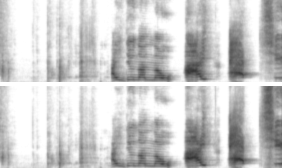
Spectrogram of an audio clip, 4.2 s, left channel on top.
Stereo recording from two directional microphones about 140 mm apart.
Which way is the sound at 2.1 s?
45° right (ahead or behind).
